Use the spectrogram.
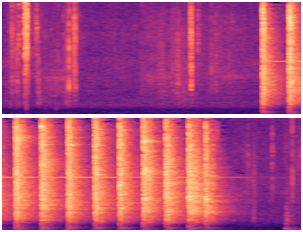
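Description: Hammer tapping a part down during a manual transmission rebuild, a few faint taps followed by about a dozen loud, close, evenly spaced metallic strikes in a steady rhythm.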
